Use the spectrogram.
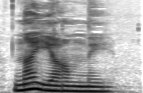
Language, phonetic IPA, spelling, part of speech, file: Ukrainian, [nɐˈjau̯nei̯], наявний, adjective, Uk-наявний.ogg
- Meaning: 1. present (in the immediate vicinity) 2. available (readily obtainable)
